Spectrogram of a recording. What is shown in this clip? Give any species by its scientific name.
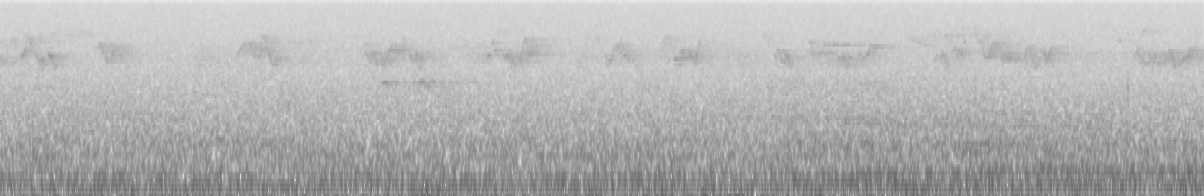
Vireo olivaceus, Corvus brachyrhynchos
